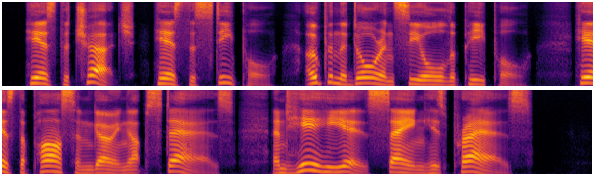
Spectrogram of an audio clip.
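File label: male British; Heres the Church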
